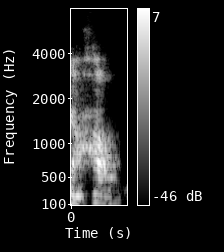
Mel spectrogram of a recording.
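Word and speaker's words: نَهَوْا: Huruf illat, they are sound, so we do not pronounce this ya, and the final word become nahaw.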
